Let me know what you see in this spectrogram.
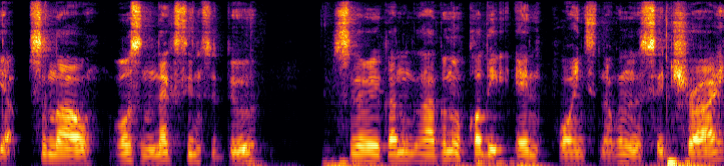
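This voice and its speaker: His pitch rises and falls in an ordinary way. This man's voice sits at a medium pitch. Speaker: programming tutorial creator. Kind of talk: coding tutorial. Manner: fast; repetitive, self-correcting.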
